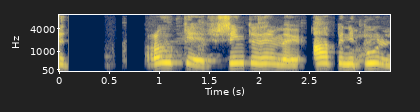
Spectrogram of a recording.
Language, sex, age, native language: Icelandic, male, 14, Icelandic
